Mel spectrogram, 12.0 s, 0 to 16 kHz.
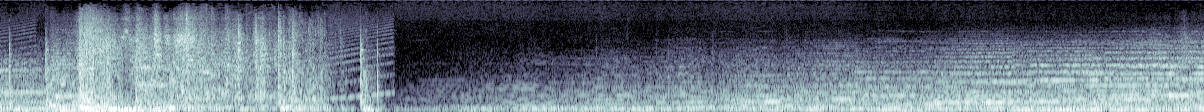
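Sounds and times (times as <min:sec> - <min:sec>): dense rapid crackling and knocking: 0:00.7 - 0:04.0.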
